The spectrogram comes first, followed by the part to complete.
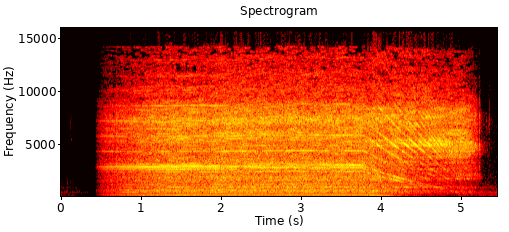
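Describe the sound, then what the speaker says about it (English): A stand mixer whips homemade marshmallow mixture with a loud, steady motor whine and whisk hum, then slows toward the end before stopping. "We've been whipping for about 2 minutes, and the mixture is starting to get a little bit wider and a little bit thicker"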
